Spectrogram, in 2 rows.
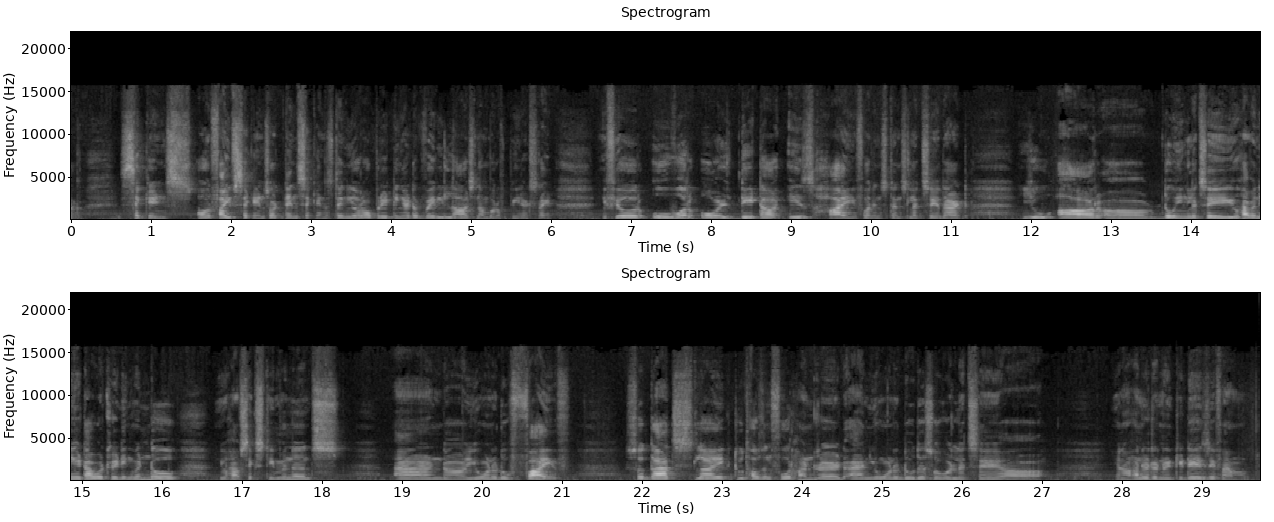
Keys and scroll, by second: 21.1 shift+Return, 24.8 shift+8, 29.2 shift+Return.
